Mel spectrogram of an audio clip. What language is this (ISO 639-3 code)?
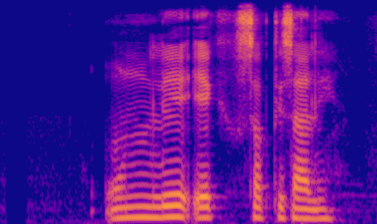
nep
